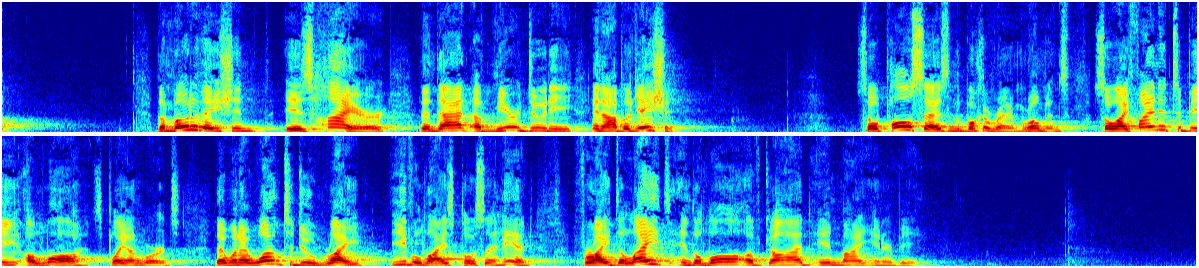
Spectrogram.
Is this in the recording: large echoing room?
yes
